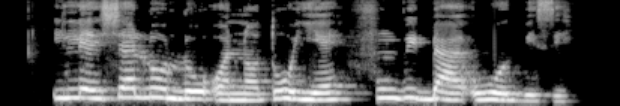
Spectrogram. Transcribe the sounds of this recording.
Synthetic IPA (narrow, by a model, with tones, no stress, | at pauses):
i˧le˦˧ʃɛ˦lo˦˨lo˧ʔɔ˨nã˨to˦jɛ˧fũ˦ɡ͡bi˦ɡ͡ba˦˨o˧wo˦e˨ɡ͡be˨se˨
